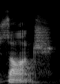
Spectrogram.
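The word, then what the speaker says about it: xonsh: shell is weird though glenn uses zanch so i can't even say it right x-o-n-s-h saunch thanks so much that's right is that the this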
